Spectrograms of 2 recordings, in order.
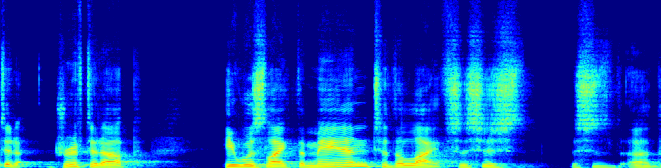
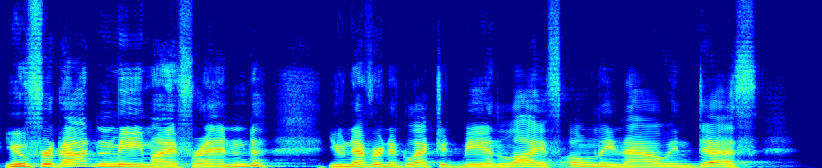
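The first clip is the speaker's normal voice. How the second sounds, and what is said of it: Creepy ghostly character voice. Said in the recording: “I'm trying to do my creepy voice.”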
